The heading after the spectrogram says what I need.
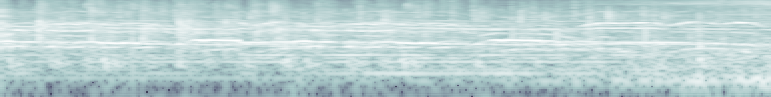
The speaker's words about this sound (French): À l'annonce du verdict, la salle applaudit. Fort, très fort.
